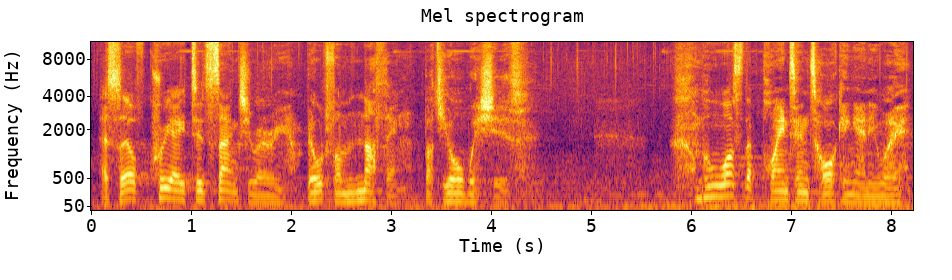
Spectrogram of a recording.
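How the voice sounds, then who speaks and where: A weary, despairing prisoner from a fantasy video game. He is half-mad and philosophical, dragging out halting thoughts at a very slow pace in a middle-pitched voice. Long hall reverb surrounds him, with faint noise underneath. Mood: weary, resigned. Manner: brooding, halting, philosophical, with sighs and whispery trailing words. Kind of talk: dramatic video game dialogue acting.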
